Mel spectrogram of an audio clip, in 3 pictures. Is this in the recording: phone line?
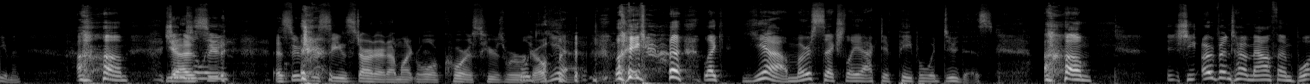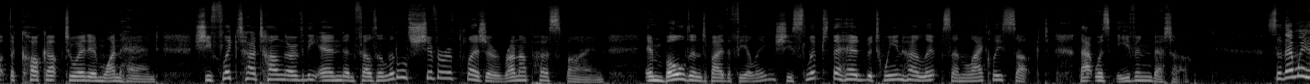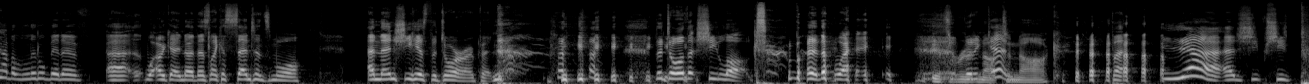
no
